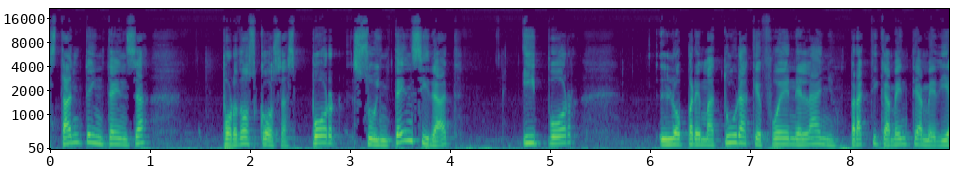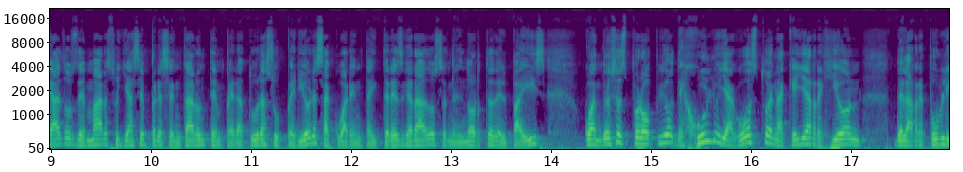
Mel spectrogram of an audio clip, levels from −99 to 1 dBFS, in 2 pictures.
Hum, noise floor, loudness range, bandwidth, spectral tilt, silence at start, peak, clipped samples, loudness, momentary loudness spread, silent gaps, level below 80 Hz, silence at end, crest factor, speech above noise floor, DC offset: none; -54 dBFS; 3 LU; 17.5 kHz; -6.5 dB/octave; 0 s; -10 dBFS; under 0.1%; -30 LUFS; 6 LU; none; -46 dBFS; 0 s; 18 dB; 25 dB; under 0.1%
